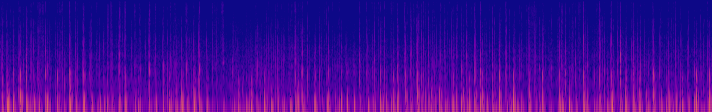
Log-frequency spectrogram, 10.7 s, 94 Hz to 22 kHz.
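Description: A pair of white New Balance 608 sneakers, synthetic leather with rubber soles, is tapped in a quick, steady stream of many soft taps over about eleven seconds. The taps are dull, low thuds with almost no brightness and die away almost instantly.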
